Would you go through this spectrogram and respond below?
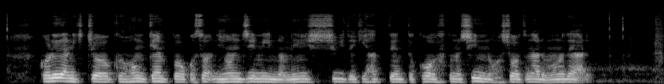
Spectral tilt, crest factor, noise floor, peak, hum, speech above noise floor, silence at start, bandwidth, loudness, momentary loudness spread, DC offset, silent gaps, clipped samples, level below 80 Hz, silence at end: -6.5 dB/octave; 18 dB; -49 dBFS; -2 dBFS; none; 30 dB; 0.4 s; 11.5 kHz; -20 LUFS; 8 LU; under 0.1%; none; under 0.1%; -60 dBFS; 0 s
